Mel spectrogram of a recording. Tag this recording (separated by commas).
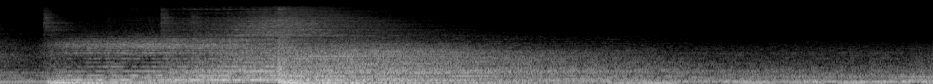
Sound effect, Music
